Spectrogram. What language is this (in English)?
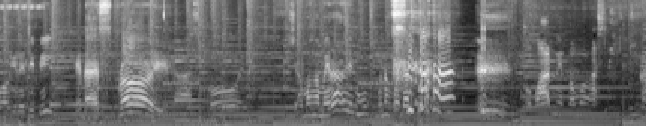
Indonesian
